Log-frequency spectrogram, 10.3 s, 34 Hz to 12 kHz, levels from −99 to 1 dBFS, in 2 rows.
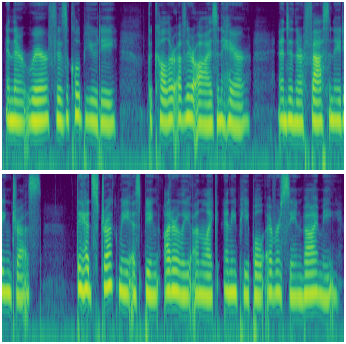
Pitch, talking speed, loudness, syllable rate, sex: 190 Hz, 180 wpm, -17 LUFS, 5.2 syllables/s, female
